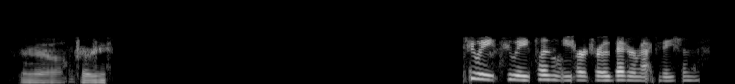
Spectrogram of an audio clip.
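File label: Dispatch 1, P25; wake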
